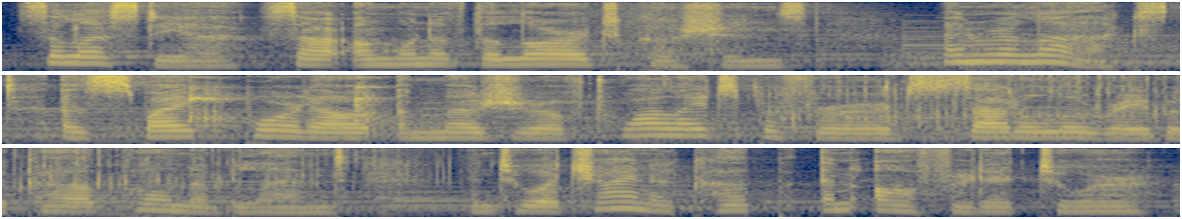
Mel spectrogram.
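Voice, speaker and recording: A woman narrating a scripted fan fiction story in a measured storybook style. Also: medium pitch. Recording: long reverb, music behind.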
